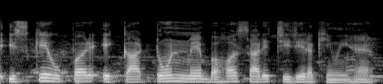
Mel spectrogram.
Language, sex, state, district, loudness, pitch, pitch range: Hindi, male, Arunachal Pradesh, Lower Dibang Valley, -16 LUFS, 130 Hz, 120-140 Hz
